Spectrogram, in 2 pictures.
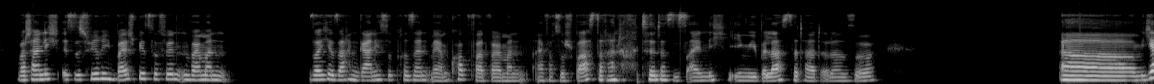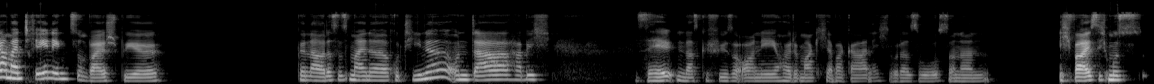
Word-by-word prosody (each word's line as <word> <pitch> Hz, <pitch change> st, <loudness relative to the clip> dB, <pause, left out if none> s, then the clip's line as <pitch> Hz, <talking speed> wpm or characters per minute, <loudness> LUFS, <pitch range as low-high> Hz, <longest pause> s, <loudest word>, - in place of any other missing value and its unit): Wahrscheinlich 225 Hz, +3 st, 0 dB
ist 225 Hz, -, -4 dB
es 220 Hz, -1 st, -2 dB
schwierig, 255 Hz, +1 st, +1 dB
'n -, -, -6 dB
Beispiel 235 Hz, +5 st, -1 dB
zu 250 Hz, -1 st, -4 dB
finden, 235 Hz, -3 st, -2 dB
weil 210 Hz, 0 st, +1 dB
man 210 Hz, -1 st, -2 dB, 0.8 s
solche 215 Hz, +1 st, 0 dB
Sachen 210 Hz, 0 st, -2 dB
gar 190 Hz, 0 st, 0 dB
nicht 215 Hz, +2 st, -4 dB
so 210 Hz, -, -9 dB
präsent 205 Hz, -1 st, -5 dB
mehr 175 Hz, -, -4 dB
im 175 Hz, -, -10 dB
Kopf 225 Hz, -1 st, -6 dB
hat, 170 Hz, 0 st, -4 dB
weil 165 Hz, 0 st, -3 dB
man 165 Hz, 0 st, -9 dB
einfach 180 Hz, 0 st, -10 dB
so 170 Hz, -, -4 dB
Spaß 235 Hz, +8 st, -2 dB
daran 205 Hz, 0 st, -1 dB
hatte, 210 Hz, -, -1 dB
dass 205 Hz, -2 st, -2 dB
es 175 Hz, -, -4 dB
einen 175 Hz, +1 st, -4 dB
nicht 200 Hz, +2 st, -8 dB
irgendwie 180 Hz, -1 st, -5 dB
belastet 185 Hz, +4 st, -2 dB
hat 165 Hz, -1 st, -5 dB
oder 170 Hz, 0 st, -9 dB
so. 180 Hz, +2 st, -6 dB, 1.9 s
Ähm, 195 Hz, -2 st, +6 dB
ja, 320 Hz, +10 st, +9 dB
mein 280 Hz, -3 st, +9 dB
Training 260 Hz, -1 st, +4 dB
zum 210 Hz, -6 st, -5 dB
Beispiel. 160 Hz, +1 st, -2 dB, 1.3 s
Genau, 185 Hz, -3 st, -1 dB
das 195 Hz, +1 st, -3 dB
ist 200 Hz, +3 st, -4 dB
meine 195 Hz, -3 st, 0 dB
Routine 265 Hz, -, -1 dB
und 220 Hz, 0 st, +1 dB
da 220 Hz, +3 st, +3 dB
habe 210 Hz, 0 st, -5 dB
ich 220 Hz, 0 st, -6 dB, 0.8 s
selten 170 Hz, +3 st, -2 dB
das 160 Hz, 0 st, -7 dB
Gefühl 165 Hz, 0 st, -11 dB
so: 160 Hz, 0 st, -8 dB
„Oh 155 Hz, +1 st, -7 dB
ne, 160 Hz, +1 st, -7 dB
heute 160 Hz, -1 st, -7 dB
mag 155 Hz, 0 st, -9 dB
ich -, -, -13 dB
aber 160 Hz, -1 st, -11 dB
gar 145 Hz, 0 st, -10 dB
nicht“, 165 Hz, +3 st, -18 dB
oder 150 Hz, 0 st, -11 dB
so, 145 Hz, 0 st, -9 dB
sondern 150 Hz, -1 st, -10 dB, 0.6 s
ich -, -, -4 dB
weiß, 180 Hz, +3 st, +9 dB
ich 200 Hz, -, -5 dB
muss 205 Hz, -, +3 dB
195 Hz, 180 wpm, -24 LUFS, 170-215 Hz, 1.9 s, ja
